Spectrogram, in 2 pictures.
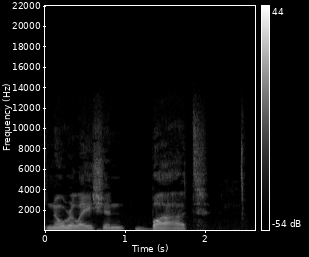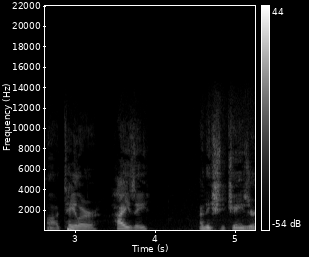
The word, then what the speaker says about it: Heise: They pronounce it Heisy.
